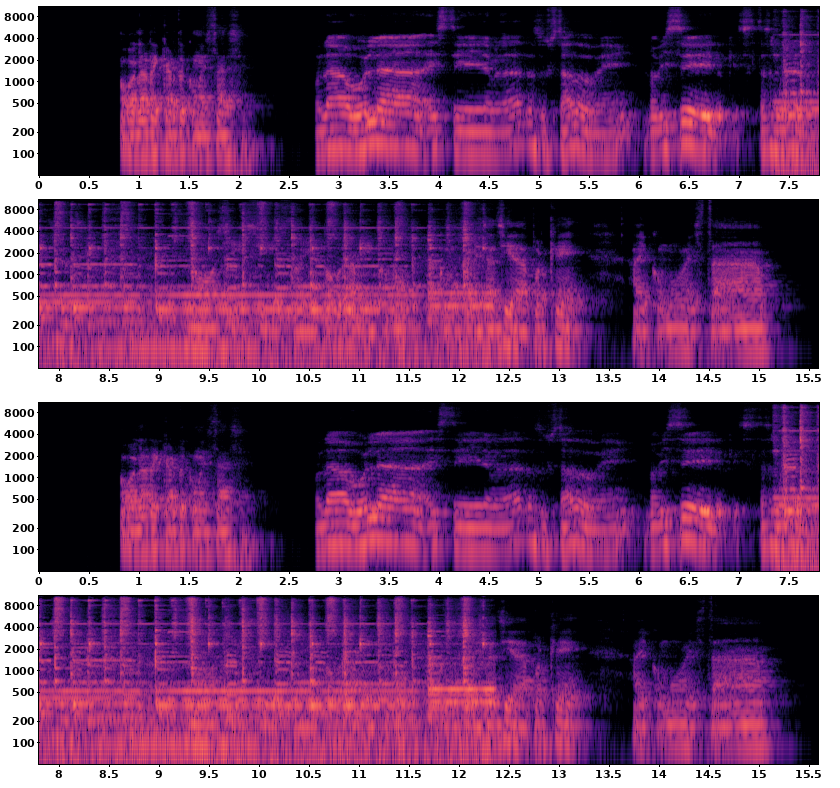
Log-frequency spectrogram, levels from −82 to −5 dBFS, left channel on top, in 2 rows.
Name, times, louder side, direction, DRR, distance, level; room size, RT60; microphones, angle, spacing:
voice 1, 0.8-2.1 8.4-8.9 9.2-15.0, left 1 dB, 65° left, 1 dB, 3.4 m, -38 dB
voice 2, 2.8-8.3, left 1 dB, 40° left, 1 dB, 1.1 m, -37 dB
sound 1, 7.3-12.4, right 4 dB, 30° right, 0.3 m, -33 dB
12.5 x 12.0 x 2.3 m, 0.66 s
head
